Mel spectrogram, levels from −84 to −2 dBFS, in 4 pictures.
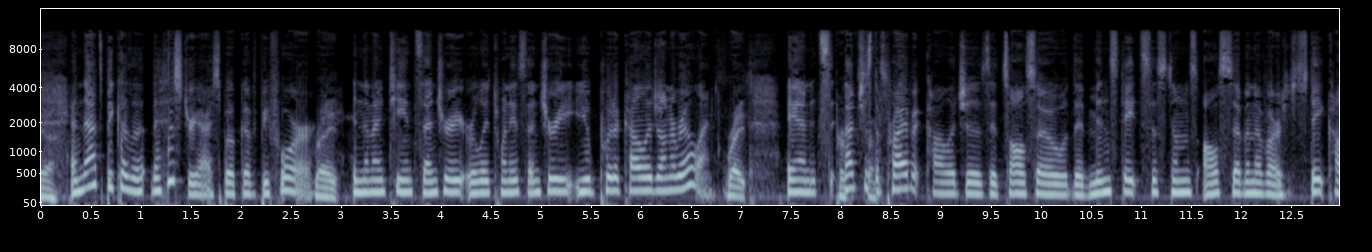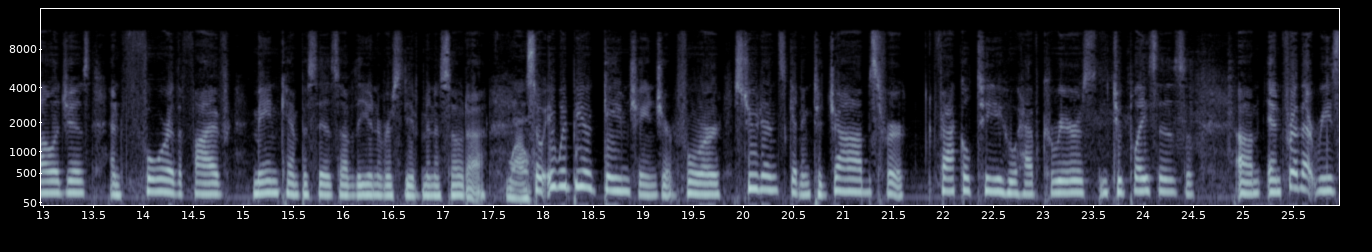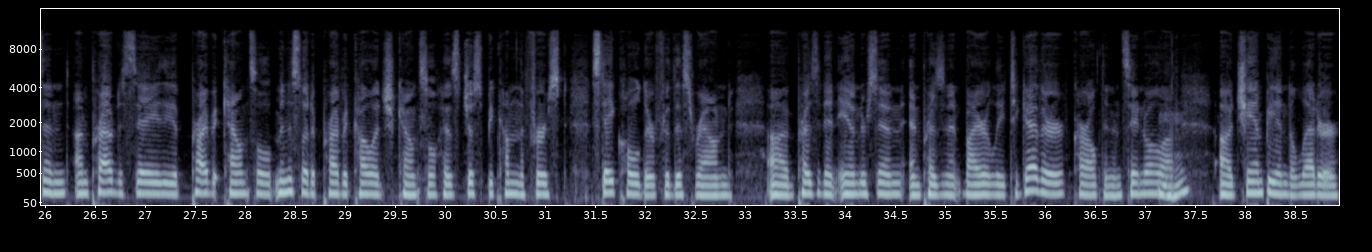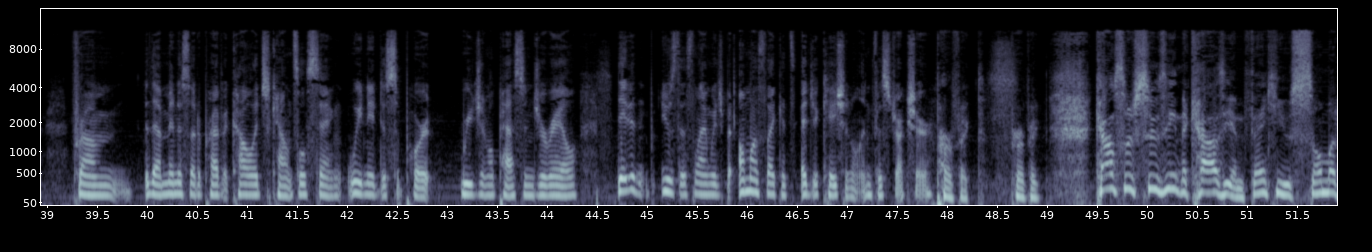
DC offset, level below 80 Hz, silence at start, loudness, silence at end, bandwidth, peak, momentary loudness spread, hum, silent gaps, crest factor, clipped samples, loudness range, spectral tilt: under 0.1%; -52 dBFS; 0 s; -28 LUFS; 0 s; 11.5 kHz; -12 dBFS; 5 LU; none; none; 16 dB; under 0.1%; 2 LU; -6 dB/octave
